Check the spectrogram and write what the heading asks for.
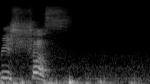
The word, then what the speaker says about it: বিশ্বাস: দেখো বিশ্বাস, দন্তস্ব যদি আমি এখানে দেই তাহলে হয়ে যাচ্ছে উচ্চারণটা বিশ্বাস, কারণ দন্তস্বর উচ্চারণটা আসে এস, ইংরেজি এস এর মতো। ফলে এটা যেহেতু উচ্চারণটা বিশ্বাস, আমরা অবশ্যই তালব্যস্য দেব এবং শয়ের নিচে হস আসবে।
